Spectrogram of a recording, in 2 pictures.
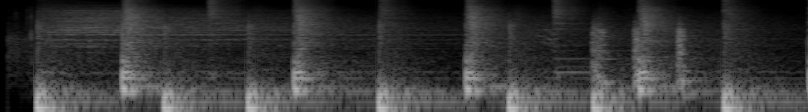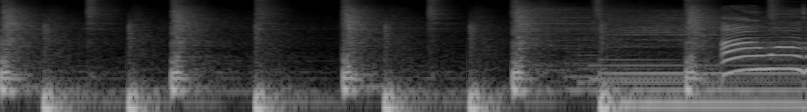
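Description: Drum kit playing a steady beat on its own, kick, snare and hi-hat, as a song intro. About seven seconds in, bass and other pitched instruments join.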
